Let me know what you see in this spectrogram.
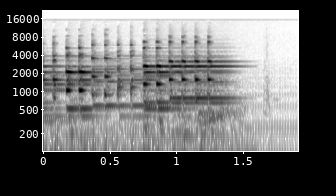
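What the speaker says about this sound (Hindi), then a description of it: "नवीन का फोन है।" A mobile phone ringtone plays close and clear, a bright electronic melody of repeated chiming notes for about a second and a half before cutting off, with no voices.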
